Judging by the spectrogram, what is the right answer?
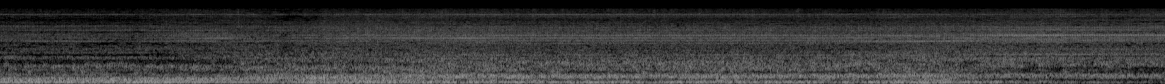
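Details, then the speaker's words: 2003 Whirlpool 5000 BTU window air conditioner, model ACD052MM0, blowing cold with the fan on high: steady even airy rush over a faint constant motor hum, no rattles or pulsing. The fan is running normally and very quietly. "Wow, this sounds really nice. It's very quiet. Very quiet. I'm liking this."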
